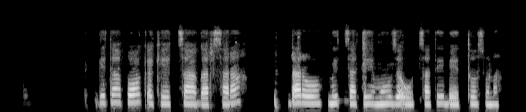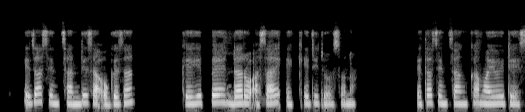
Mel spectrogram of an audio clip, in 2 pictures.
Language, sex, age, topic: Gamo, female, 18-24, government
